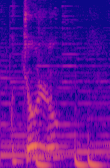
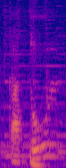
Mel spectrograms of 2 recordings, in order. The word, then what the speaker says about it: Cthulhu: Lo más convencional es que lo escuches como Cthulhu, Cthulhu, Cuchulu, Catul, Klulu.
